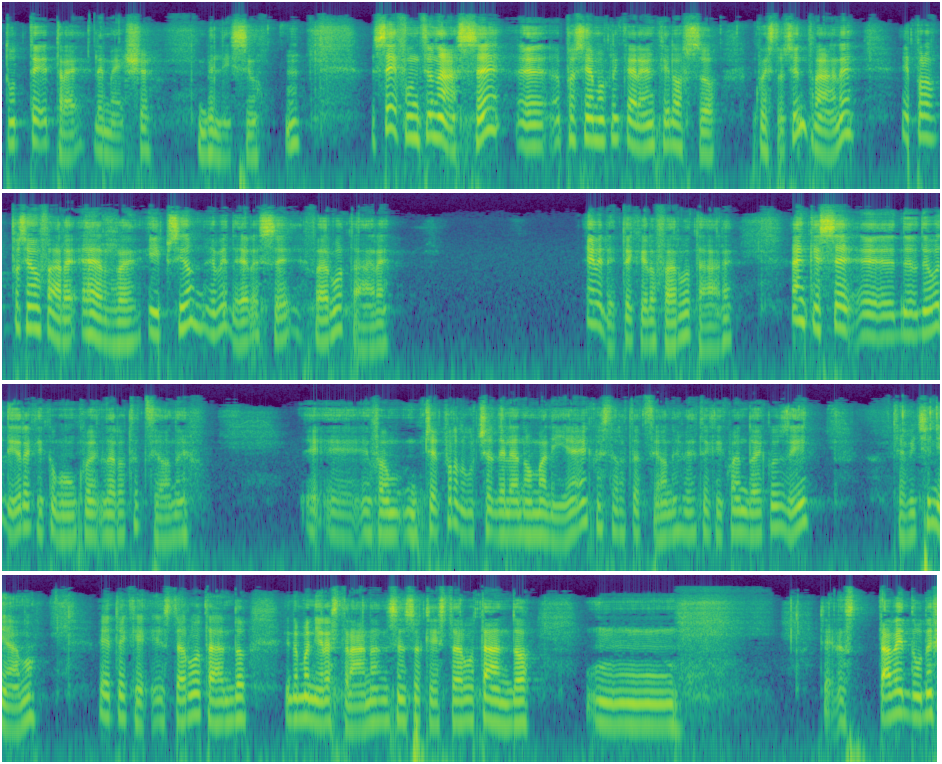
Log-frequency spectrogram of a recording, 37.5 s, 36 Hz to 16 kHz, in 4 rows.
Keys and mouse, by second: 2.8-4.5 drag, 4.5 right click, 10.4 r, 26.8-37.4 drag.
